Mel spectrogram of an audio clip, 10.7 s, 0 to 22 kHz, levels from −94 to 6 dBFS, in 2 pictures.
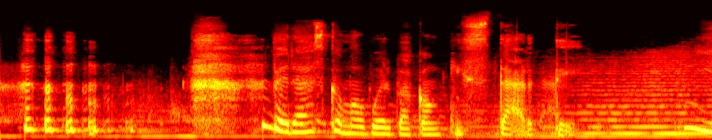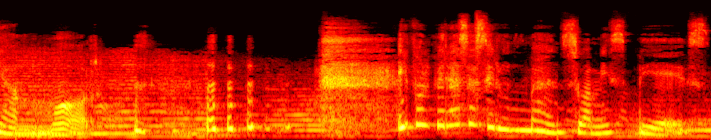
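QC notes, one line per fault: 9.52 s, compressed frames skipped: the decoder lost what sounds like a single compressed frame, about 30 ms of audio, which fits a 32 ms frame length. Either the frame was missing from the file or the decoder rejected it as damaged. The sound jumps forward by that span instead of playing it.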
